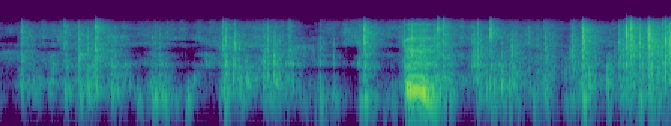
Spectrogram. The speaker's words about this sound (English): Disregard all the paper crumpling. Some ASMR here a little yes.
